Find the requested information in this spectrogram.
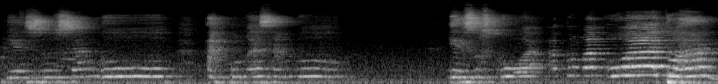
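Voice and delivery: high, slow, half-sung lament; tearful plea. Pretend. A believer crying to the Lord, high and slow. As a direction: plead to Jesus as if weeping. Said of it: "kita bilang".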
